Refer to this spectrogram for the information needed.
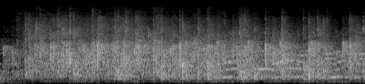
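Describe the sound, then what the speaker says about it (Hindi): Audience at a motivational seminar breaks into loud, sustained applause, dense clapping filling the room with a speaker's voice mixed in. "जोरदार ताली"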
